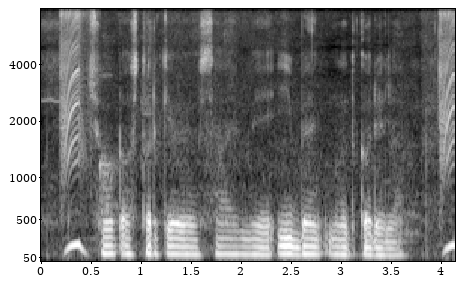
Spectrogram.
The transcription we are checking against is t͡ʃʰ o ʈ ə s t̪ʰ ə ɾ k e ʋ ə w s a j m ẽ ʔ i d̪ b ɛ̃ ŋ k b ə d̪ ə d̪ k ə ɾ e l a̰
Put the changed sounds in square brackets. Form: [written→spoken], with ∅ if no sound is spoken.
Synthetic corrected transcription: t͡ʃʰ o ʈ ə s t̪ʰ ə ɾ k e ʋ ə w s a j m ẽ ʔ i [d̪→∅] b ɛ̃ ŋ k [b→m] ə d̪ ə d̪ k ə ɾ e l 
